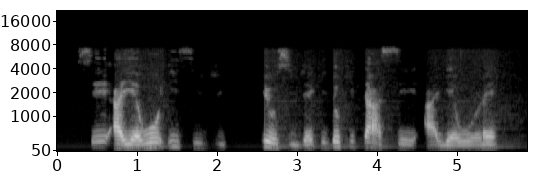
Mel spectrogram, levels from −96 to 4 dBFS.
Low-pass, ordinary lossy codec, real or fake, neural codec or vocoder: 7.2 kHz; none; real; none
